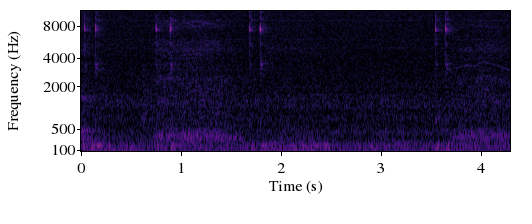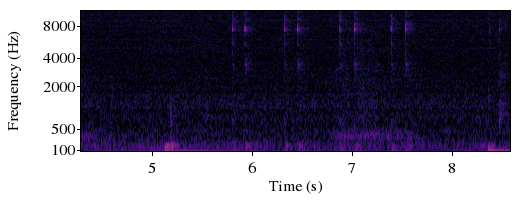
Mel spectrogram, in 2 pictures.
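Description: Faint computer mouse clicks, about a dozen scattered through near silence, from clicking to add areas to a quick selection. A soft low thump comes about five seconds in.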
